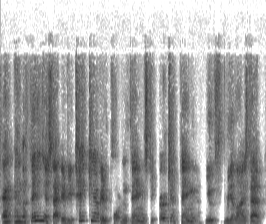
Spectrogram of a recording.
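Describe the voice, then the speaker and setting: Over a video call, a man from Hong Kong in his sixties talks conversationally to a virtual audience, frequently checking in with "okay?". His voice is high-pitched and sing-song, a little mellow, at a moderate pace, with a reverberant sound.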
